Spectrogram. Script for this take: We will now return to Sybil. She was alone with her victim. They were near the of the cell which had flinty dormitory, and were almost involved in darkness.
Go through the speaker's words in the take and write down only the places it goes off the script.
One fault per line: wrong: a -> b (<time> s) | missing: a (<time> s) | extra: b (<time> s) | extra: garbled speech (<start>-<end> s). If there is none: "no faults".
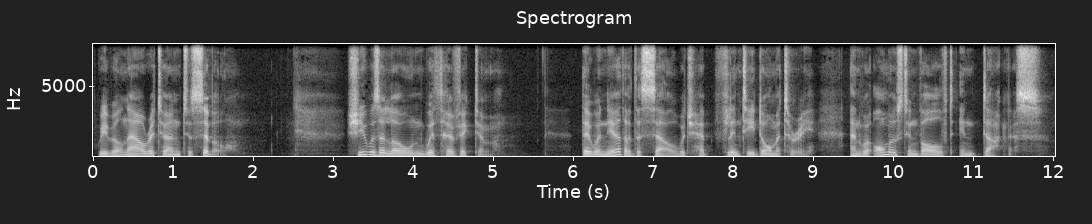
no faults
